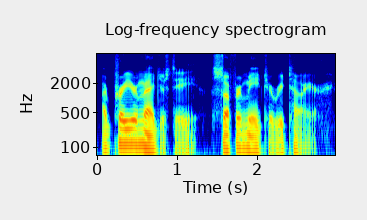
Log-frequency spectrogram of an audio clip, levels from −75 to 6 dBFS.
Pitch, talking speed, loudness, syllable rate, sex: 90 Hz, 160 wpm, -20 LUFS, 5.1 syllables/s, male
